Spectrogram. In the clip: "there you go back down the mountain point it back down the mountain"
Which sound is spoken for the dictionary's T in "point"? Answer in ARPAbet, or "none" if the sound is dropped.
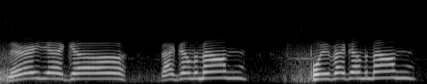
none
